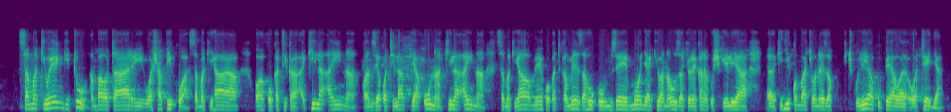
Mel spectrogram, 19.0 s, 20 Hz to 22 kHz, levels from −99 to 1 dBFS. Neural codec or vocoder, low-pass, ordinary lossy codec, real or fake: none; 7.2 kHz; Opus, 24 kbps; real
